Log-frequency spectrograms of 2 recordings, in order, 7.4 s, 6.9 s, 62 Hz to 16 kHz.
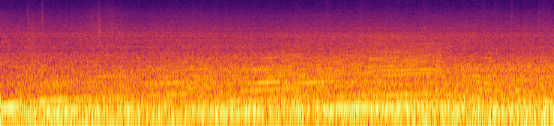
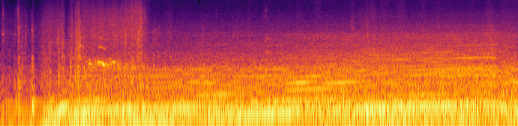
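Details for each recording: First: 1999 Ford Taurus SHO V8 automatic, driving: revs climb steadily for several seconds in first before upshifting, no flare or slip; slightly sluggish first-to-second shift, cause unknown. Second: 1999 Ford Taurus SHO V8, full-throttle launch from standstill, AC off: brief tyre chirp, engine pulls hard, each upshift drops revs cleanly; shifts normal under full throttle.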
